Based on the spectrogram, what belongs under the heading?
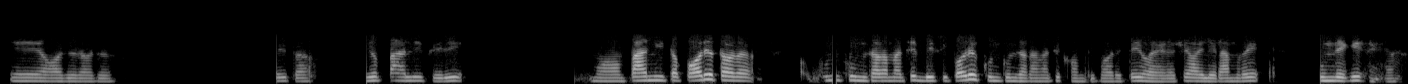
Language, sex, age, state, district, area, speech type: Nepali, male, 18-30, West Bengal, Jalpaiguri, rural, conversation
